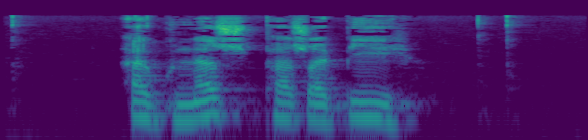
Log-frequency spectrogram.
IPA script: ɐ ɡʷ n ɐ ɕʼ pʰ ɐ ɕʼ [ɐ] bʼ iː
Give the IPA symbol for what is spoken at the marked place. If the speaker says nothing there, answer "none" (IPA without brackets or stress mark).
ɐ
